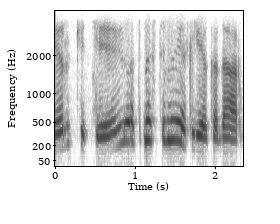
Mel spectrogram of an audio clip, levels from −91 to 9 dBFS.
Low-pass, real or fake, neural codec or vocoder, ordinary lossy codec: 3.6 kHz; real; none; Opus, 32 kbps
